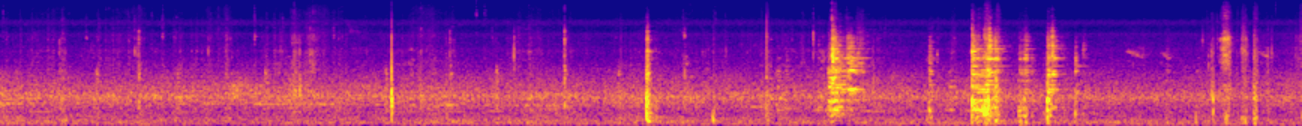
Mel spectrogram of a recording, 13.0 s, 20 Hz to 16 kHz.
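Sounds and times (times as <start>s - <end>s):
hand tools clanking on metal: 7.6s - 11.0s.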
